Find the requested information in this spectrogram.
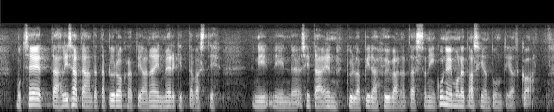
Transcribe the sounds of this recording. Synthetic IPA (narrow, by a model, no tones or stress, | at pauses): mut̪seet̪ːælisæt̪æːnt̪æt̪æpyrokrɑt̪iɑnæinmerkit̪ːæʋæst̪i | ninniːnsit̪æenkylːæpidæhhyʋænæ̰t̪æsːæniːŋkuneimonet̪ɑsiɑnt̪unt̪ḭɑ̰t̪kɑ̰ː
